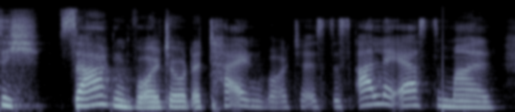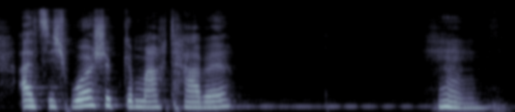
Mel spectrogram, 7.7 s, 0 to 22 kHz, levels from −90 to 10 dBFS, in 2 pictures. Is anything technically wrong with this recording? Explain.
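Yes. From 1.55 s to 3.32 s the speech sounds as if the input switched to a poorer device, likely a change to another microphone partway through. With no gap at the switch, the sound drops by about 5 dB and turns duller, since nothing above 10.5 kHz gets through, and a new noise floor appears about 40 dB under the signal. On a spectrogram the upper band is cut off flat across that span, and the waveform shrinks a little.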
